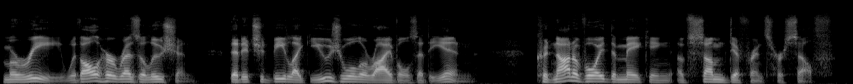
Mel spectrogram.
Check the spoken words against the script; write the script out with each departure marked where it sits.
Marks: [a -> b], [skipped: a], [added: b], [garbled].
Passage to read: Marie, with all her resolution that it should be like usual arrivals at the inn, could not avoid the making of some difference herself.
Marie, with all her resolution that it should be like usual arrivals at the inn, could not avoid the making of some difference herself.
